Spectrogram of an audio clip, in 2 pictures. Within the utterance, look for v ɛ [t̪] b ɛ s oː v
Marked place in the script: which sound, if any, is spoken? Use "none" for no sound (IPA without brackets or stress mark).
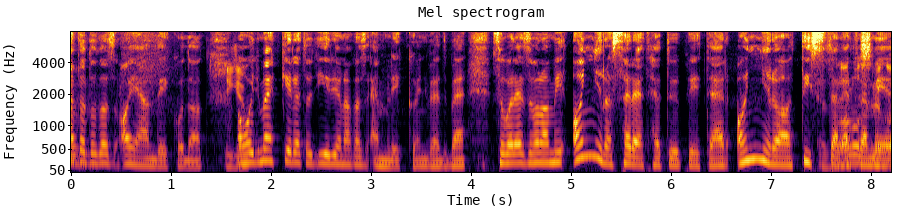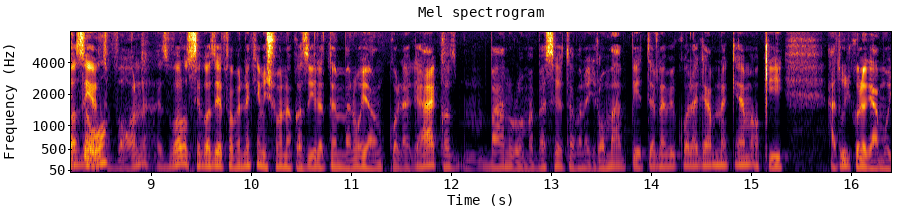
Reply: d̪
